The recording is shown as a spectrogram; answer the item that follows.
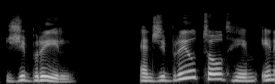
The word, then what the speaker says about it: Jibril: In Arabic, you pronounce it as Jibril.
